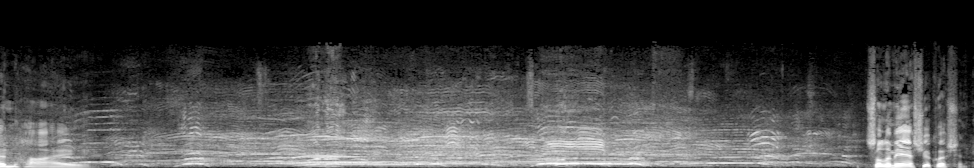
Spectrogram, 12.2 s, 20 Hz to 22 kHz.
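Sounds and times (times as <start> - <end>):
speech: 0.0 - 1.2, 10.8 - 12.1
large crowd shouting and cheering: 0.0 - 11.1
scattered whoops from the crowd: 1.1 - 10.4.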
